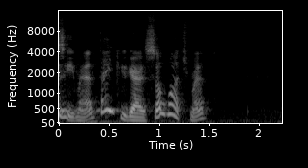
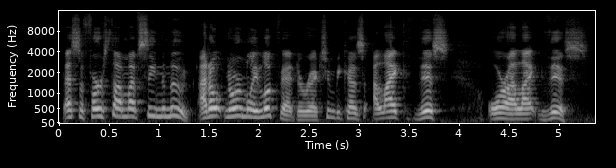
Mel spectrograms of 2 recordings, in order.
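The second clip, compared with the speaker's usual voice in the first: ordinary talk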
